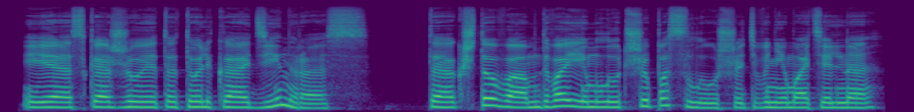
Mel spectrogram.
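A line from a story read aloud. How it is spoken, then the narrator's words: Purring. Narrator (Russian): промурлыкал Лайонел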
